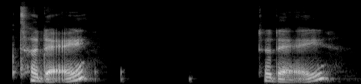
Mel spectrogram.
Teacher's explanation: in this word the stress is on the syllable day that has the clear vowel a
